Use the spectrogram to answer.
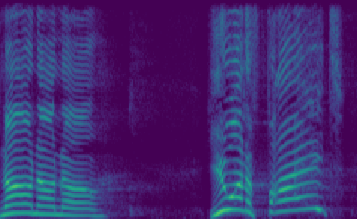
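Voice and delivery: high, loud preacher's challenge; voicing a fired-up rebuke; fiery challenge. Preacher voices Paul's fiery challenge.

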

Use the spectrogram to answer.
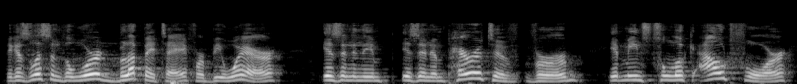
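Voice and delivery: ordinary talk

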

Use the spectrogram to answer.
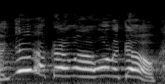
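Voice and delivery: put-on high, loud, eager child voice; excited little granddaughter. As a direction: squeal it like a thrilled little girl. Granddaughter excited about beach trip.

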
